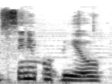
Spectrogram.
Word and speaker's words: Cinemobile: É, mobile de, de, de, Se escreve mobile, né? Mas eles falam Cinemobile.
